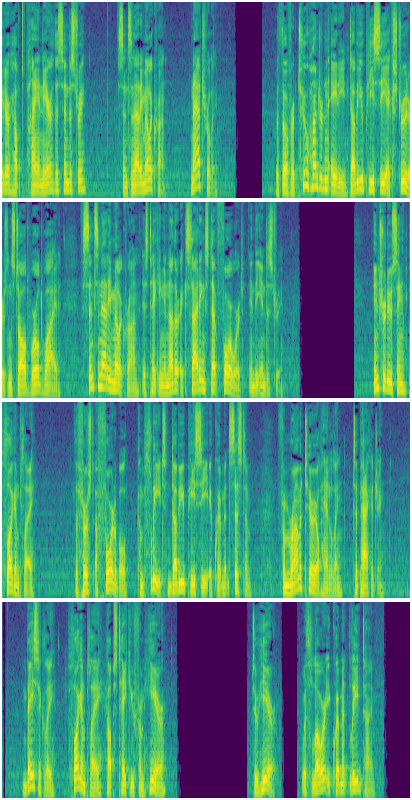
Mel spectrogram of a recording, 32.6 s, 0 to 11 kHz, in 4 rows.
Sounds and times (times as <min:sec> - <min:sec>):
Speech: 0:00.0 - 0:01.7, 0:02.3 - 0:04.4, 0:05.5 - 0:13.8, 0:15.6 - 0:17.0, 0:17.8 - 0:24.0, 0:24.9 - 0:27.8, 0:29.5 - 0:32.0.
